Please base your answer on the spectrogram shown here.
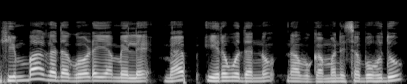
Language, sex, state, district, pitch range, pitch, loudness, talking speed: Kannada, male, Karnataka, Bangalore, 150-175 Hz, 165 Hz, -14 LUFS, 105 wpm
